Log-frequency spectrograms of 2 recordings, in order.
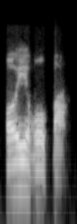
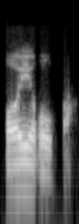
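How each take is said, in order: Both takes have the same delivery.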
